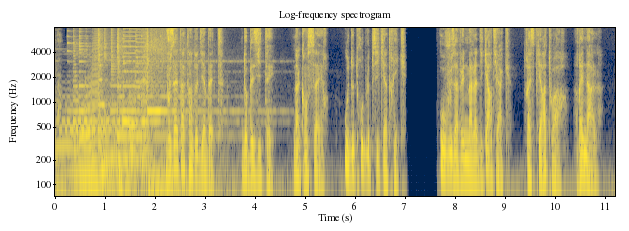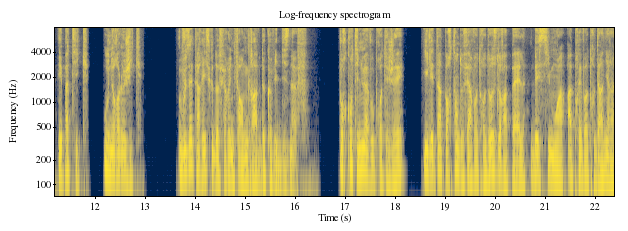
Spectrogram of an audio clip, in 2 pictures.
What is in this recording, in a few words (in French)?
spot publicitaire; France Info; 3eme dose; tous vaccines tous proteges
